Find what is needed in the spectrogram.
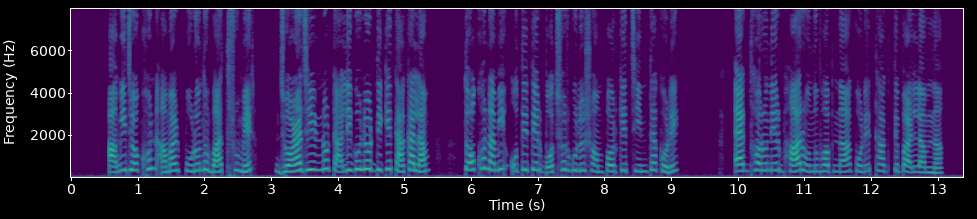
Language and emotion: Bengali, sad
